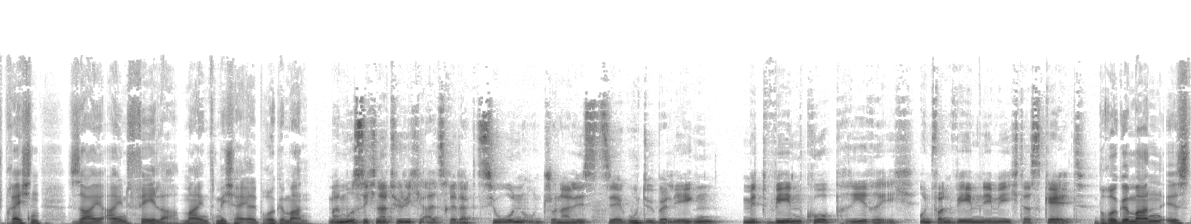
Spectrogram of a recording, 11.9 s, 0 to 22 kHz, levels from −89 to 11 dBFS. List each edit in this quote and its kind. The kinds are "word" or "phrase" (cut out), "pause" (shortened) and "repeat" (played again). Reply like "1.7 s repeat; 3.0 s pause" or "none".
none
